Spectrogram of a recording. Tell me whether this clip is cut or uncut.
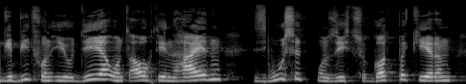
cut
